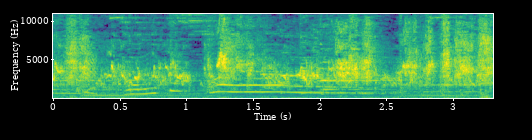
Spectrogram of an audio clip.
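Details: Happy budgerigar chirping: a dense, continuous chatter of quick high twitters and squeaky notes, with a few sliding whistled tones lower down and steady background music throughout.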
